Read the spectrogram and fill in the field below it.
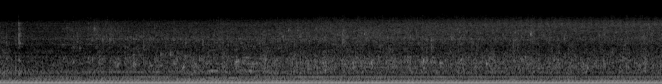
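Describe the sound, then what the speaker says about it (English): RV black tank emptying through a sewer hose, a constant rushing, trickling flow of liquid with a steady low hum underneath, continuous and close. "Let me pull this black tank now, and we can watch it flow."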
